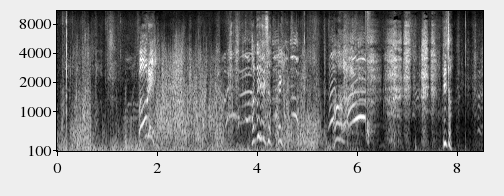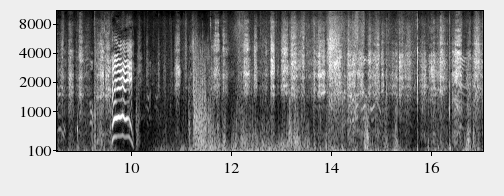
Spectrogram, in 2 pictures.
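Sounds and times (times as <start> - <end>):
wind buffeting microphone: 0.0 - 17.0
heavy breathing: 6.2 - 9.6, 10.2 - 17.0.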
